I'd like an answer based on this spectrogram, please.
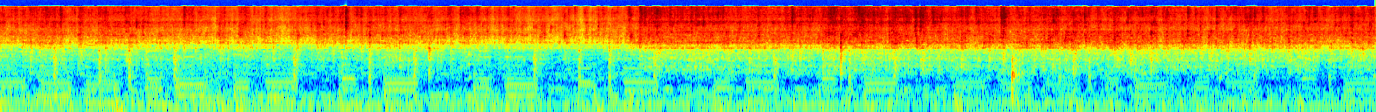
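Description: Pork spare rib pieces sizzling in hot oil in a frying pan as they are laid in one by one. The sizzle grows louder about halfway through as more pieces go in.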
